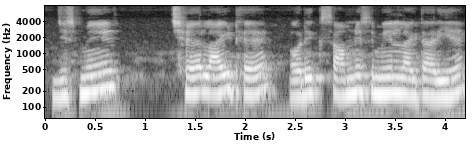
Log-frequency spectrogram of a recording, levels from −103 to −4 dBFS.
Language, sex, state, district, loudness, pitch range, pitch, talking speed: Hindi, male, Gujarat, Valsad, -13 LUFS, 170-195 Hz, 180 Hz, 185 wpm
